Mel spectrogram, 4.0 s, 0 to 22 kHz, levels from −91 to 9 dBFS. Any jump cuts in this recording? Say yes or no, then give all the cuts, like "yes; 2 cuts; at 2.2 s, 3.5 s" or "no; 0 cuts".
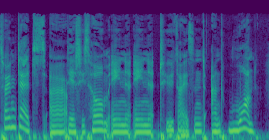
yes; 2 cuts; at 1.0 s, 2.0 s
